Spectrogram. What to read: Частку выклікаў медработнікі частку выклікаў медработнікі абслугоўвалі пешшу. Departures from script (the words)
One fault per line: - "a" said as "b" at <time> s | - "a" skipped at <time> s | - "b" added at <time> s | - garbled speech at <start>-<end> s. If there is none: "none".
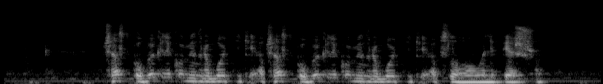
none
